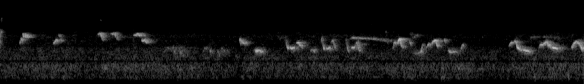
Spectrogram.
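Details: Northern mockingbird, immature, singing from a bush in North Carolina on 10-10-2016: varied chirps and slurred notes, a lower quieter passage midway, then a long falling whistle among quick notes.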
